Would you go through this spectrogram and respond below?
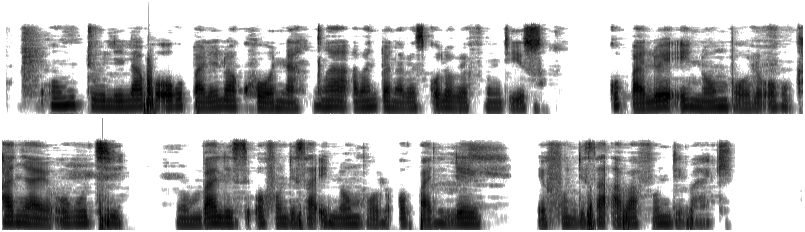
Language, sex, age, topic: North Ndebele, female, 50+, education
